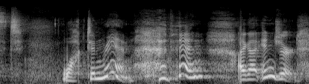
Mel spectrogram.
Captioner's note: chuckles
